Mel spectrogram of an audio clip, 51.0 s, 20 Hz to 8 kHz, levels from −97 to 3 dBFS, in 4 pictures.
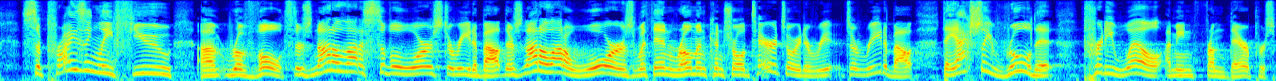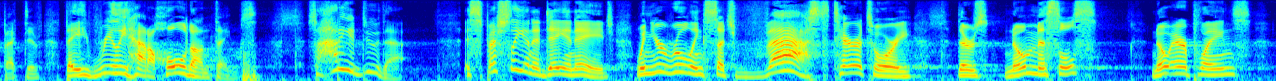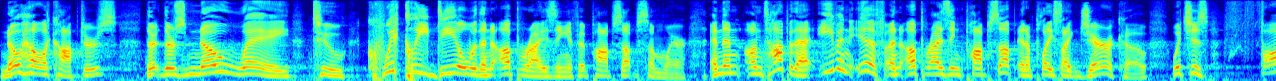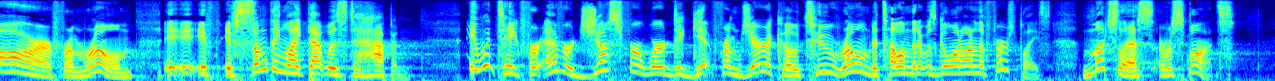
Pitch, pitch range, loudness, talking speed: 195 Hz, 160-230 Hz, -25 LUFS, 170 wpm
